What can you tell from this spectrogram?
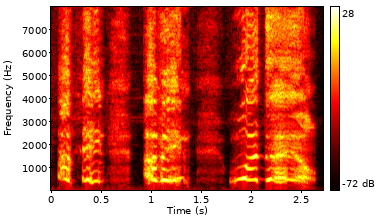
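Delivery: high, loud outraged yell of disbelief; exasperated shout. Real, not acted. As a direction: cry out in disbelief. Outraged at story.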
